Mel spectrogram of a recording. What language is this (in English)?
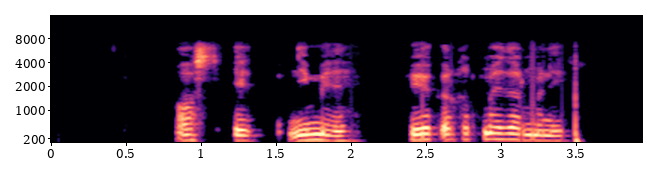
Bashkir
